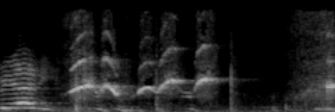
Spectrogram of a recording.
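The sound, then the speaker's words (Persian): Someone whistles a quick run of bright, high, sliding notes in short bursts, with brief gaps between phrases. “ببین چه سوتایی میزنه، خیلی باحاله.”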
